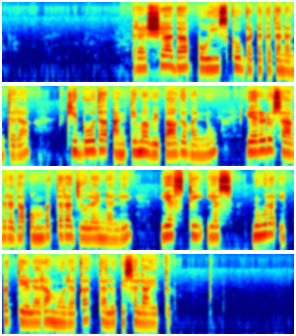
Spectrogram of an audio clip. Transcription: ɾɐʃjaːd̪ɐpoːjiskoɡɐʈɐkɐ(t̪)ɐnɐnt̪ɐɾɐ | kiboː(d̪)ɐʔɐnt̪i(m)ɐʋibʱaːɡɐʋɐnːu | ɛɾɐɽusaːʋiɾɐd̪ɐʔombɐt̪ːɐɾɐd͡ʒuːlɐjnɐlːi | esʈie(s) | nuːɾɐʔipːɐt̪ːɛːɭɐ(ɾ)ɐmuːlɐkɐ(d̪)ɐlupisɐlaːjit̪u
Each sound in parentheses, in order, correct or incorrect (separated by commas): incorrect, correct, correct, correct, correct, incorrect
